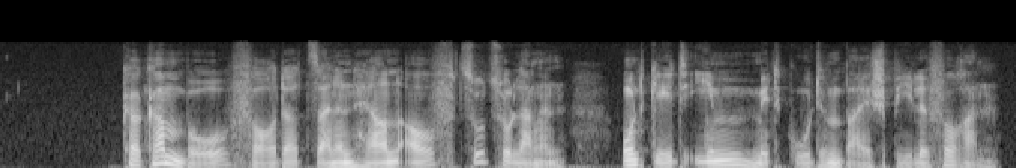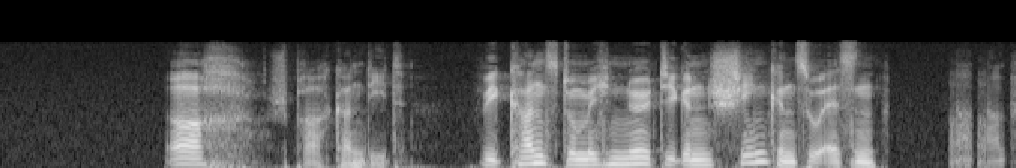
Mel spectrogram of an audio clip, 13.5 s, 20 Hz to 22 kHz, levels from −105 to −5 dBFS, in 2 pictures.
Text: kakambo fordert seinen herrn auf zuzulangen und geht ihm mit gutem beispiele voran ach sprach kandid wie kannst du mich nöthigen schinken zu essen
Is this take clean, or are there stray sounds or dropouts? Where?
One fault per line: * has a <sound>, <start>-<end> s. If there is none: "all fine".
* has a laugh, 13.1-13.5 s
